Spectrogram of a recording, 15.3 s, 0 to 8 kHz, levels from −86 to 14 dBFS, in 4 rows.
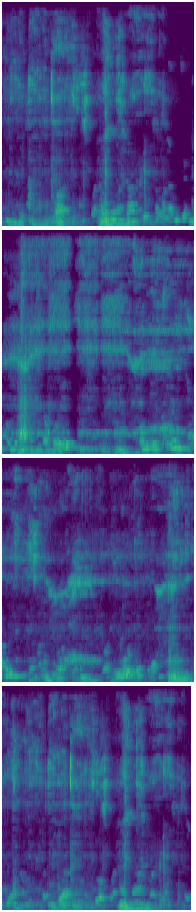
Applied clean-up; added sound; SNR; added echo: classical method WPE with log-MMSE.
